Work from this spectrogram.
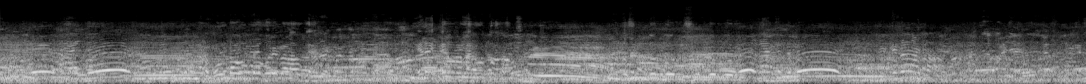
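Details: Moos from Sahiwal bull calves at a cattle market, 9 January 2025: repeated curved, mid-pitched lowing calls recur every second or two beneath steady human haggling and crowd hubbub.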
